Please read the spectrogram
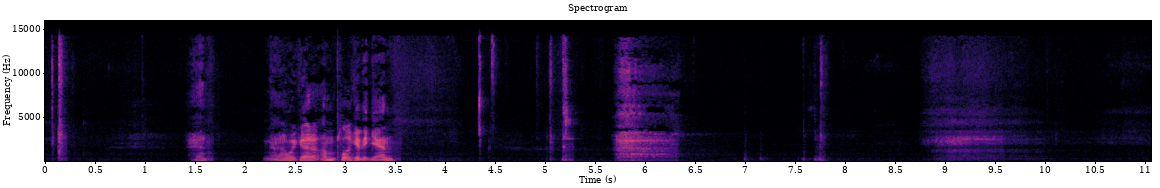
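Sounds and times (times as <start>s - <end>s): man exhaling hard: 5.7s - 6.5s.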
